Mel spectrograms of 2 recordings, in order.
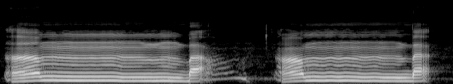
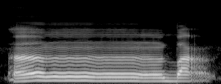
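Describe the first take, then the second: First: Chanted "am ba'" with m fully sealed; wrong iqlab. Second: Chanted "Am ba'" with lips slightly open on the hum; long hummed "Am", lips barely apart, before "ba'"; correct iqlab. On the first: Teacher shows the wrong example, fully closed hummed m. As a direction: press lips fully shut on the long m of "am". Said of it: "Contoh yang salah adalah". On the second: Teacher shows correct way, slightly open hummed m. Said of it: "Jadi sedikit dibuka bibir". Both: Shown as a demonstration.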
